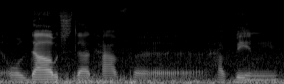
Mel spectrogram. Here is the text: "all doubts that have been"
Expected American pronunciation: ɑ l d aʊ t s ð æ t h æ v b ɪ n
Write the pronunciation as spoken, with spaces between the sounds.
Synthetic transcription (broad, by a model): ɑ l d aʊ t s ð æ t h æ v b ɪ n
